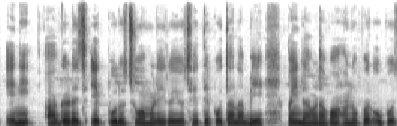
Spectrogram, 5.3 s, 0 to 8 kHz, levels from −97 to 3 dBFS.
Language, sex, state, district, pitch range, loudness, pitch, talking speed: Gujarati, male, Gujarat, Valsad, 95-105 Hz, -17 LUFS, 100 Hz, 190 wpm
